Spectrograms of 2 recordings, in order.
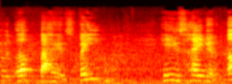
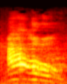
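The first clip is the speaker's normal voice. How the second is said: sharp higher yelp of pain; 5 semitones higher, 6 dB louder than usual. Acted. Bear bumping his head in the snare, sharp pained ow. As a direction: yelp as the head hits the wood.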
